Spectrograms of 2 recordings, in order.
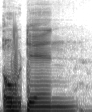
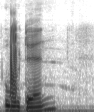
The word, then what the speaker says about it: Odin: we are odin but in icelandic accent it's called uden not odin it's uden it's not thor but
